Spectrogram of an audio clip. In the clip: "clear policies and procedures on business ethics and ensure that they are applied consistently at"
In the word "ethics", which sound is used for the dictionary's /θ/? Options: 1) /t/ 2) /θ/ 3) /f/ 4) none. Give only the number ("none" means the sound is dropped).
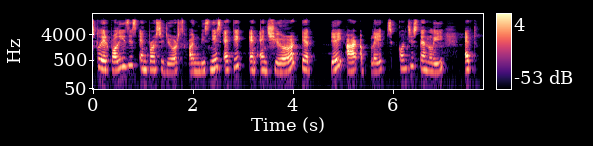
1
